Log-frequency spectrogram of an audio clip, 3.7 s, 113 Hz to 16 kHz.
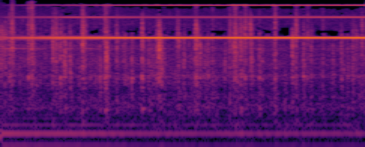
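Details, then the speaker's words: HP 400H monitored through an EICO 147A signal tracer with gain raised: steady high-pitched squeal over hum and crackle as a microphonic tube breaks into oscillation after gentle tapping. "now if i turn the gain up on the ico 147a it'll squeal but i will turn it up just a wee bit now what it does is it goes into like an oscillation"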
